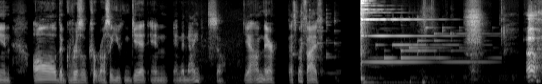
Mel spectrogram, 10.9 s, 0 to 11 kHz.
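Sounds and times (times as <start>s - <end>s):
speech: 0.0s - 6.6s, 10.5s - 10.8s
soft breathy noise: 0.2s - 0.6s
bell ding: 7.2s - 10.0s.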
